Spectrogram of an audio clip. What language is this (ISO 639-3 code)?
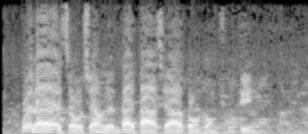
zho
